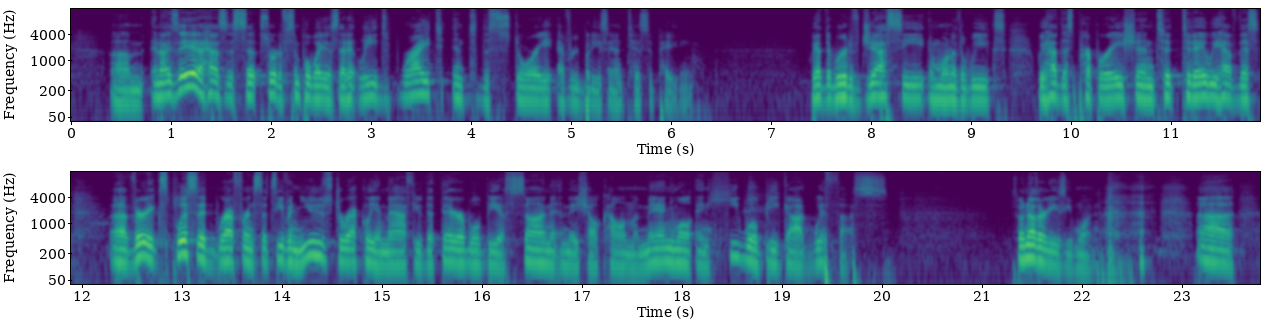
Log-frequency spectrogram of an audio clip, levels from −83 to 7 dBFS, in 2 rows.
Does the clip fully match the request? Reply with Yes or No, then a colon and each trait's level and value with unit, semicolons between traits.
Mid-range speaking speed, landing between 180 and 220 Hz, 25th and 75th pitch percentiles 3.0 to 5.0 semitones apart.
No: average, 185 wpm; low, 130 Hz; average, 4.2 semitones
